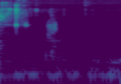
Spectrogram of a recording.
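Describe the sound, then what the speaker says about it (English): Faint wet lapping and smacking of a dog drinking water, a few soft slurps close by, quiet and short. "it was one of our doggies having a little drink"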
